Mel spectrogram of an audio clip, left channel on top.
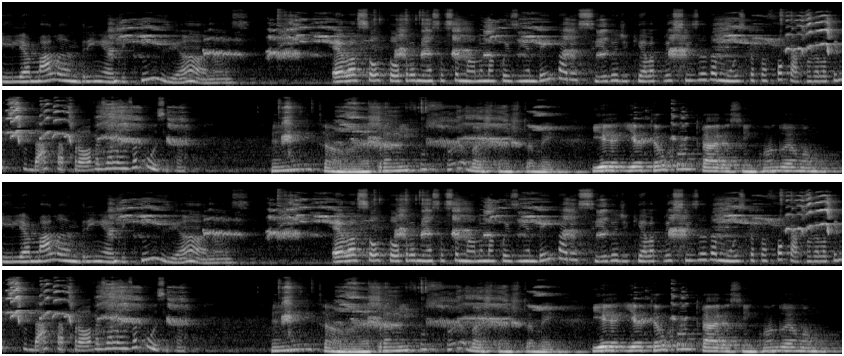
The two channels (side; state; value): both; identical; correlation 1.00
